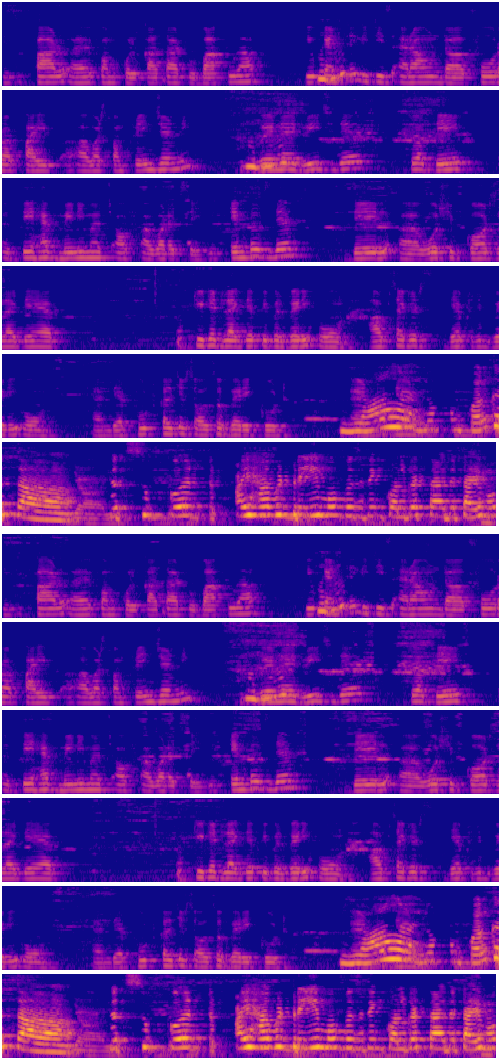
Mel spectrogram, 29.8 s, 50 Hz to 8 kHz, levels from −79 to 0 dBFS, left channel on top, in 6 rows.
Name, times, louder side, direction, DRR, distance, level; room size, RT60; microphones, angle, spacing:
voice 1, 0.0-2.6 3.0-6.9 7.5-8.6 9.1-9.7 9.9-12.9 13.4-15.5 16.8-20.4 20.8-22.7 23.4-24.6 25.5-26.1 26.5-26.6 29.6-29.7, left 1 dB, 5° left, 0.8 m, -41 dB
voice 2, 7.3-7.8 8.9-9.3 13.7-13.8 23.3-25.6 25.9-29.7, right 4 dB, 55° right, 0.8 m, -24 dB
14.5 x 12.5 x 5.9 m
head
